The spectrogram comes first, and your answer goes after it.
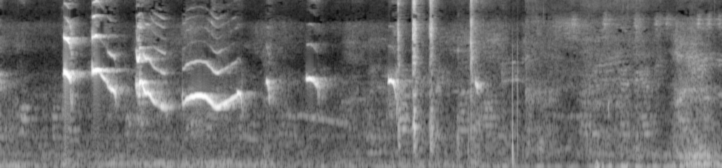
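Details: A small Belgian Malinois puppy gives a quick run of shrill, wavering screams, then some knocks and clatter.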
